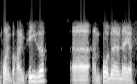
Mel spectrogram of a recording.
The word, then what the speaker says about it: Pordenone: and I am taking a home win for Brescia against, the pronunciation is going to be horrible, Pordenone? – Yeah, that's right. – Pordenone.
